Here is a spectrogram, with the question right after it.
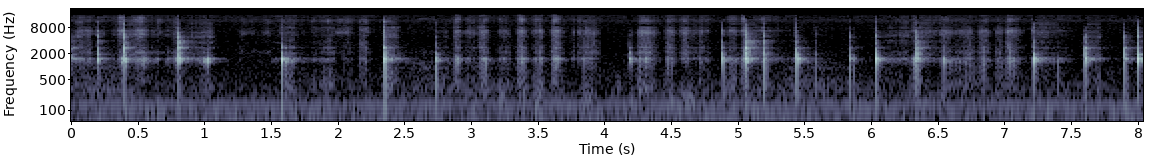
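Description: A small, dark, solid carved wooden toad figurine with a ridged back, guiro-style, is held in the hand near the mic and scraped along its ridges with a thin wooden stick. The result is a quiet series of short, dry ratcheting clicks and rasps, each with a brief woody tone around 1.5 kHz and a bright edge. A steady low hum runs underneath.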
